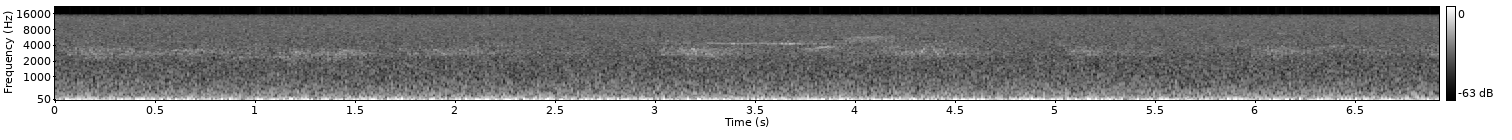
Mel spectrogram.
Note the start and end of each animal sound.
0.0s-6.9s: Red-eyed Vireo (Vireo olivaceus)
3.2s-4.3s: Black-throated Green Warbler (Setophaga virens)

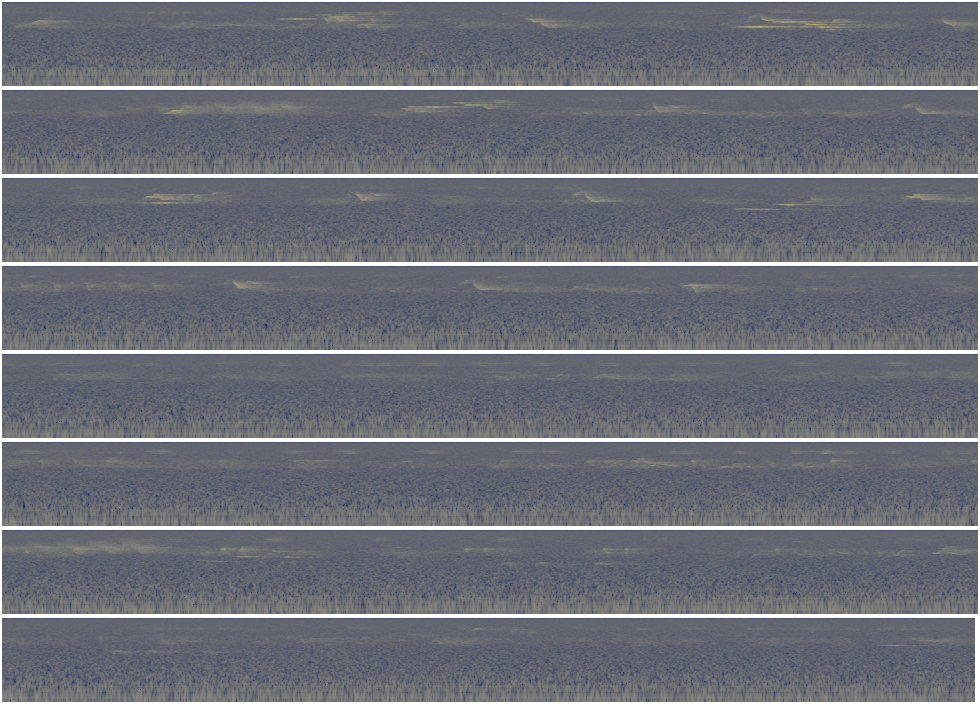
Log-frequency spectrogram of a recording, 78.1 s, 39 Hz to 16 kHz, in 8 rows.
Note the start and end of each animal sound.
0.0s-5.7s: Blue-headed Vireo (Vireo solitarius)
0.0s-9.1s: Red-eyed Vireo (Vireo olivaceus)
2.8s-4.0s: Hermit Thrush (Catharus guttatus)
7.3s-8.5s: Hermit Thrush (Catharus guttatus)
9.1s-36.6s: Blue-headed Vireo (Vireo solitarius)
10.3s-68.4s: Red-eyed Vireo (Vireo olivaceus)
11.0s-12.9s: Ovenbird (Seiurus aurocapilla)
13.8s-15.2s: Hermit Thrush (Catharus guttatus)
15.4s-18.6s: Scarlet Tanager (Piranga olivacea)
20.6s-21.9s: Hermit Thrush (Catharus guttatus)
26.7s-28.0s: Hermit Thrush (Catharus guttatus)
28.8s-31.0s: Ovenbird (Seiurus aurocapilla)
33.9s-35.8s: Scarlet Tanager (Piranga olivacea)
43.7s-46.1s: Scarlet Tanager (Piranga olivacea)
47.7s-50.0s: Ovenbird (Seiurus aurocapilla)
53.9s-57.1s: Scarlet Tanager (Piranga olivacea)
58.2s-60.2s: Ovenbird (Seiurus aurocapilla)
60.4s-61.9s: Hermit Thrush (Catharus guttatus)
63.4s-64.8s: American Crow (Corvus brachyrhynchos)
65.9s-68.2s: Scarlet Tanager (Piranga olivacea)
69.0s-76.5s: Red-eyed Vireo (Vireo olivaceus)
69.2s-70.8s: American Crow (Corvus brachyrhynchos)
71.9s-72.8s: Hermit Thrush (Catharus guttatus)
77.0s-78.0s: Hermit Thrush (Catharus guttatus)

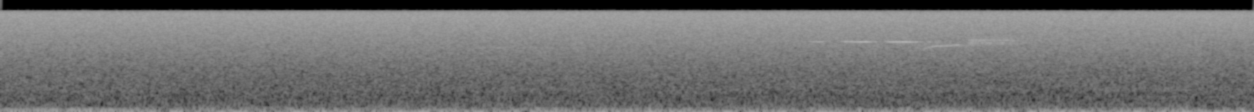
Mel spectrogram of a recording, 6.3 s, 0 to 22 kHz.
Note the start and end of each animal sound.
3.9s-5.2s: Black-throated Green Warbler (Setophaga virens)

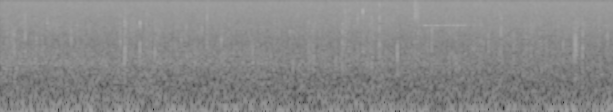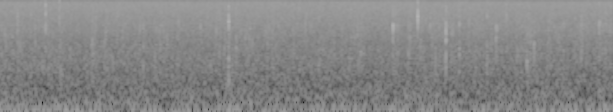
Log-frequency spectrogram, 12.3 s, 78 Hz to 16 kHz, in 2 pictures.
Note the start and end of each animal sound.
4.1s-4.8s: Black-throated Green Warbler (Setophaga virens)

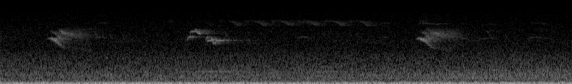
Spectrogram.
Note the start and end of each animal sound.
0.4s-0.9s: Red-eyed Vireo (Vireo olivaceus)
1.8s-2.3s: Red-eyed Vireo (Vireo olivaceus)
2.2s-3.9s: Black-and-white Warbler (Mniotilta varia)
4.1s-4.6s: Red-eyed Vireo (Vireo olivaceus)

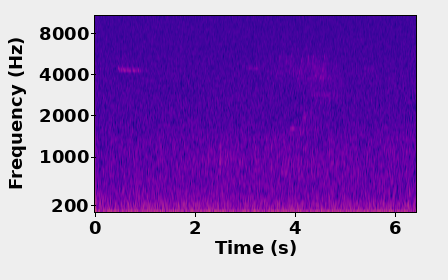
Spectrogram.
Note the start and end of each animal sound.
0.3s-1.0s: Red-winged Blackbird (Agelaius phoeniceus)
2.8s-3.4s: Red-winged Blackbird (Agelaius phoeniceus)
3.6s-4.8s: Common Yellowthroat (Geothlypis trichas)

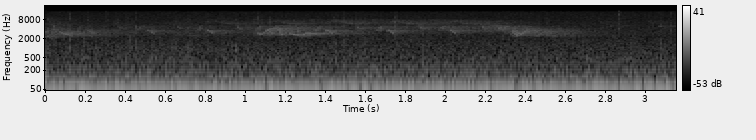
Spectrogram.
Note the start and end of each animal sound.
0.0s-3.2s: Red-eyed Vireo (Vireo olivaceus)
0.5s-2.4s: Ovenbird (Seiurus aurocapilla)
0.9s-2.5s: Black-and-white Warbler (Mniotilta varia)

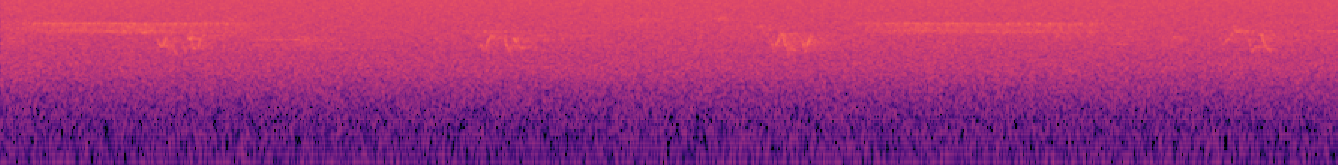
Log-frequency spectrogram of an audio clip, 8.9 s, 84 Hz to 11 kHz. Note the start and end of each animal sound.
0.0s-1.5s: Pine Warbler (Setophaga pinus)
0.0s-8.9s: Red-eyed Vireo (Vireo olivaceus)
5.5s-7.4s: Pine Warbler (Setophaga pinus)

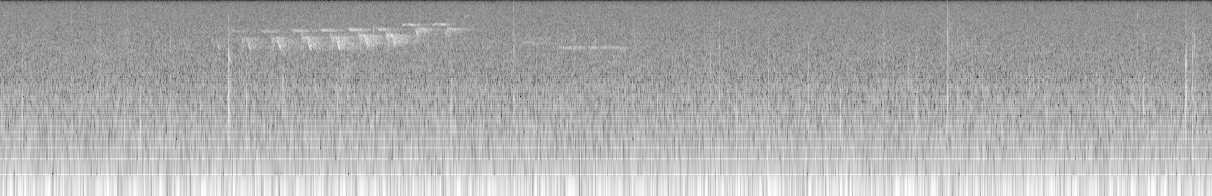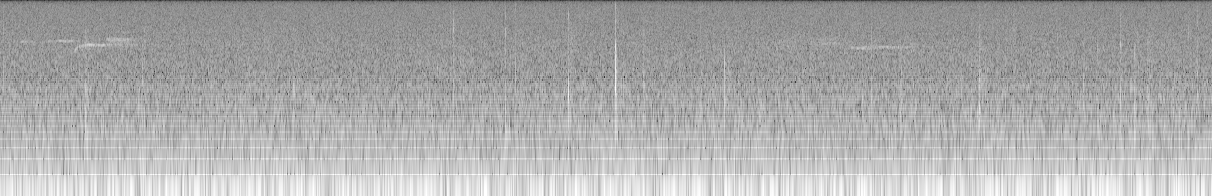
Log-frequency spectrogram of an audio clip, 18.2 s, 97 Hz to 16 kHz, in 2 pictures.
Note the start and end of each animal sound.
1.5s-3.5s: Blackburnian Warbler (Setophaga fusca)
3.4s-4.8s: Black-throated Green Warbler (Setophaga virens)
9.2s-10.1s: Black-throated Green Warbler (Setophaga virens)
14.7s-16.0s: Black-throated Green Warbler (Setophaga virens)

